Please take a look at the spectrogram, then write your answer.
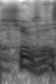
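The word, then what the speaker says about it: Siouxsie: Susie? – Susie, sì.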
